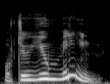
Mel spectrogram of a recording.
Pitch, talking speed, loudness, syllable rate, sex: 235 Hz, 215 wpm, -12 LUFS, 3.9 syllables/s, female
